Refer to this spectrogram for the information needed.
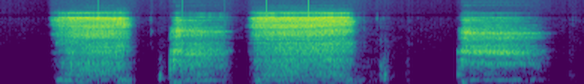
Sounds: Sniff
